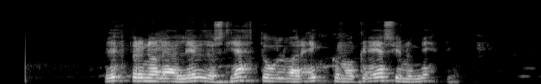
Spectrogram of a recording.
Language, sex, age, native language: Icelandic, male, 40-49, Icelandic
